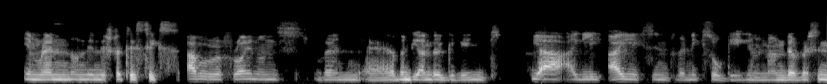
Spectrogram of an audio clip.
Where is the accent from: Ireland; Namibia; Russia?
Ireland; Leinster; German is a second language; Aber ich war aufgewachsen auf der Curragh.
